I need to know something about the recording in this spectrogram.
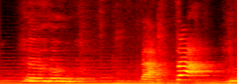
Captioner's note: laughs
